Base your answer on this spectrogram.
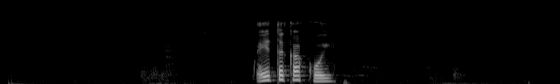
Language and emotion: Russian, neutral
